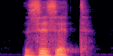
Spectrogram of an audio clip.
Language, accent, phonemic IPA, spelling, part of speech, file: French, France, /ze.zɛt/, zézette, noun, LL-Q150 (fra)-zézette.wav
- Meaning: vulva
